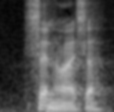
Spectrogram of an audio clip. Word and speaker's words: Sennheiser: Is that how you say it? Sennheimer? – Sennheiser? – Sennheiser.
